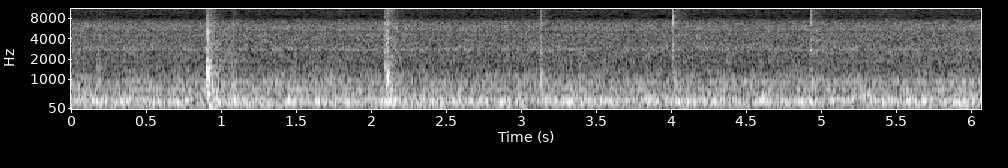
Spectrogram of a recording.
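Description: Steady hum of a running desktop PC, with five light clicks roughly a second apart.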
